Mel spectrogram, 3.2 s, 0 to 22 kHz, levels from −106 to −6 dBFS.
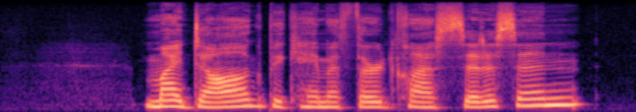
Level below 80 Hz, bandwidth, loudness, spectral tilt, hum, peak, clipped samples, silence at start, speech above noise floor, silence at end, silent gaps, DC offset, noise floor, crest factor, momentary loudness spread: -72 dBFS; over 20 kHz; -20 LUFS; -4 dB/octave; none; -4 dBFS; under 0.1%; 0.75 s; 43 dB; 0.25 s; none; under 0.1%; -62 dBFS; 16 dB; 6 LU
